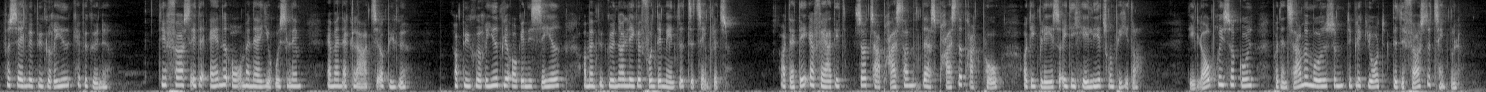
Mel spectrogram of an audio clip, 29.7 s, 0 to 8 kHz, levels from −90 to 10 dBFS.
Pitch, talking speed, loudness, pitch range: 205 Hz, 135 wpm, -17 LUFS, 185-220 Hz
